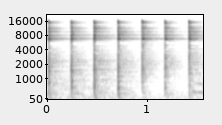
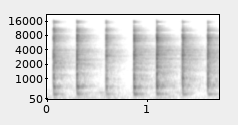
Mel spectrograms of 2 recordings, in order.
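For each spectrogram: First: Seven bright, high metallic taps on ceramic, each the same clear ping, marking an uncracked part. Second: Seven quick, bright ticks with almost no ring: a ceramic part with a hairline crack.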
